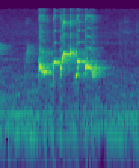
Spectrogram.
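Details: Captive red-whiskered bulbul in song training gives one quick, bright phrase of liquid whistled notes lasting under a second, over a faint low hum.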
